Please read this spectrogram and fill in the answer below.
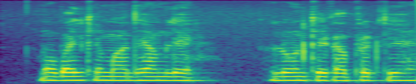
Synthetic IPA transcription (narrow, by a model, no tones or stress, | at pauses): moːbaːɪlkemaːd̪ʱjəmle | loːnkekapɾɐkɾijaɦɛ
